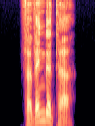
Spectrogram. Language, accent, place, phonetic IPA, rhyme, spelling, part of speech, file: German, Germany, Berlin, [fɛɐ̯ˈvɛndətɐ], -ɛndətɐ, verwendeter, adjective, De-verwendeter.ogg
- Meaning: inflection of verwendet: 1. strong/mixed nominative masculine singular 2. strong genitive/dative feminine singular 3. strong genitive plural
